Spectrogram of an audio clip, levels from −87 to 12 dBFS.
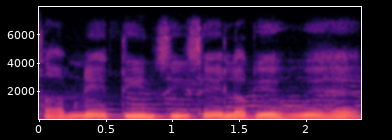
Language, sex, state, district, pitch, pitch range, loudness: Hindi, male, Bihar, Katihar, 135 Hz, 130-145 Hz, -13 LUFS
